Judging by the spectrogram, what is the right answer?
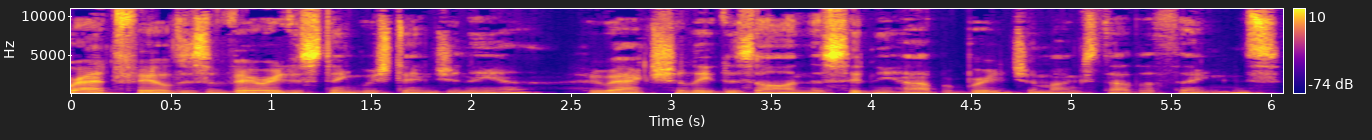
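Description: Very deep and low, this man's voice carries an Australian accent. He talks at a fairly quick pace with ordinary pitch variation. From Northern Australia. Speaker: climate scientist. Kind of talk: panel discussion.

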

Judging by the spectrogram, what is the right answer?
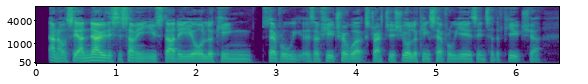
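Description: A man with a very deep, low pitch and a British accent, very fast with hardly any pauses, fairly even intonation, and a quiet background. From Britain. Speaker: podcast host. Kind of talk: interview.

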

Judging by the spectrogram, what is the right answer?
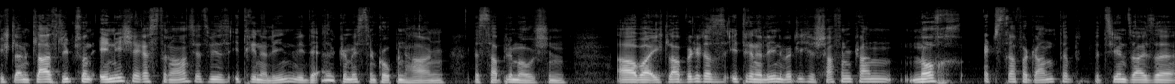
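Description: Moderate pace in a Dutch accent with ordinary pitch variation, a very clean recording with a silent background and a dry, close sound with no echo. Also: man, medium pitch for a man. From Netherlands. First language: Dutch (speaking German). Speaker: chef. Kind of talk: interview.

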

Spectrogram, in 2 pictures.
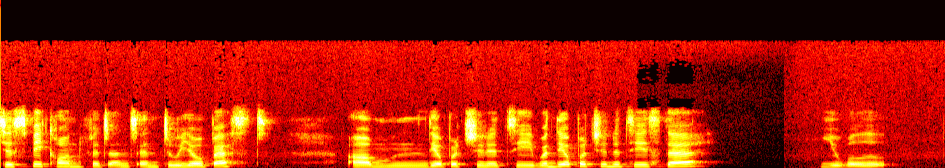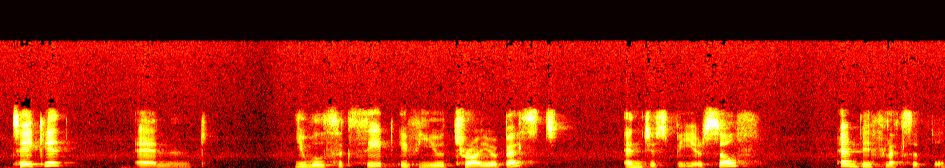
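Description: Speech comes at a moderate pace with ordinary pitch variation. Long, frequent pauses break it up. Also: woman, fairly high pitch for a woman. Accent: Indonesian. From Indonesia. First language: Indonesian. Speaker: consultant for the UN. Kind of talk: casual interview.

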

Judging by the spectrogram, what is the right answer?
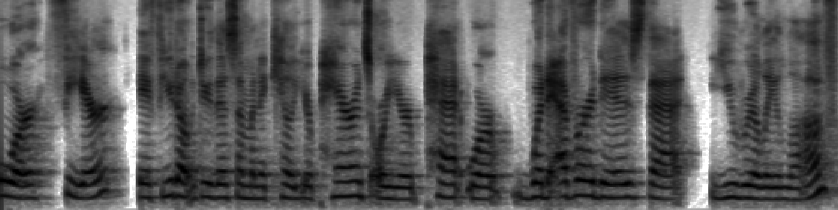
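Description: A woman with a plain, everyday voice speaks at a medium pitch. Her pace is fairly slow and her intonation fairly even. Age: 50s. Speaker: abuse and trafficking survivor. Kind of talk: testimony.

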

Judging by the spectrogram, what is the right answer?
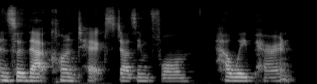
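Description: A woman speaks with an Australian accent and a fairly low pitch. Her pace is fairly slow. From Australia, Melbourne. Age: 30s. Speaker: businesswoman and mother. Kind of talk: casual chat. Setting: video call.

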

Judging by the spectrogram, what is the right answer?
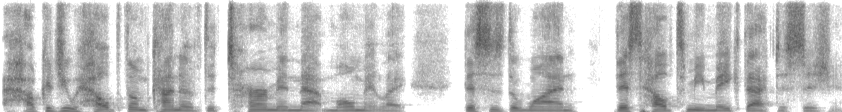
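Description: In an ordinary speaking voice, a man talks at a moderate pace. The sound is dry and close with no echo, over a quiet background. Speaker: podcast host. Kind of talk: casual interview chat. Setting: remote call.

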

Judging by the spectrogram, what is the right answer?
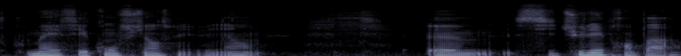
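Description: Medium in pitch, the man's voice has a dark, mellow tone. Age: 20s. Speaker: startup founder. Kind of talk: casual chat.

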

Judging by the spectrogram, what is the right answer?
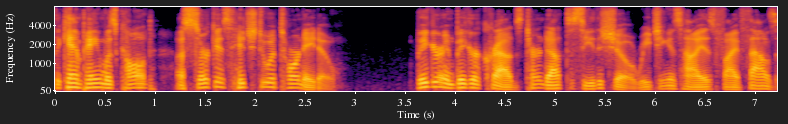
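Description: A man with a medium pitch sounds amused, with vocal fry. He talks at a fairly quick pace with very wide pitch swings. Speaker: podcast narrator. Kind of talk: scripted history podcast narration. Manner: measured, polished storytelling with wry, dryly amused asides.

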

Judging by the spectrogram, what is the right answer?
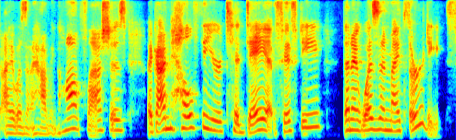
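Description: A woman speaks with an American accent at a moderate pace, her pitch sitting in the middle of her range. Her voice swings very widely in pitch against a quiet background. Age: 50s. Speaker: life coach and author. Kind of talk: interview.

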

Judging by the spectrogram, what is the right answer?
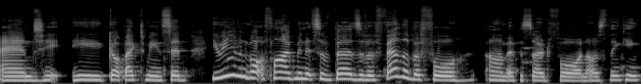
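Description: A woman with an Australian accent and a medium pitch, talking at a fairly quick pace, in a very clean recording with a silent background. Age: 40s. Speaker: podcast co-host. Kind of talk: casual chat.

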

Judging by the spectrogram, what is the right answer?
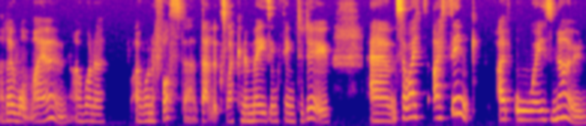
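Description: A woman is talking at a moderate pace. Her pitch variation is ordinary. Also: medium pitch for a woman. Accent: British. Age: 40s. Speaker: creative agency founder and entrepreneur. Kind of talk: casual interview chat.

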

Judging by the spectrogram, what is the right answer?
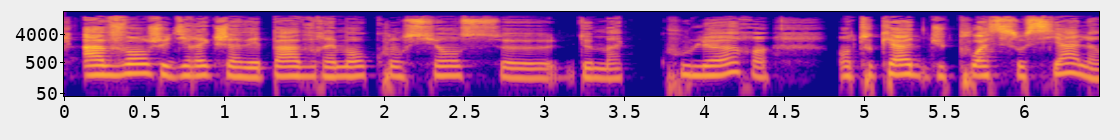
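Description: In a very clean recording with a silent background and a dry, close sound with no echo, a woman of medium pitch speaks at a very slow pace with fairly even intonation. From Cameroon, raised in France from age five. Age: 30s. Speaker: lifestyle blogger and mother. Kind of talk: interview.

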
